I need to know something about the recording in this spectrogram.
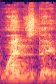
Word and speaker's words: Wednesday: word sound it out tell me you get Wednesday from that you know how long it took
